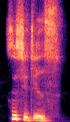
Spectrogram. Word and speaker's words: syzygies: His chart of the pleroma outlines a complex hierarchy of spiritual beings arranged in how do I pronounce this? Syzygies. Syzygies.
